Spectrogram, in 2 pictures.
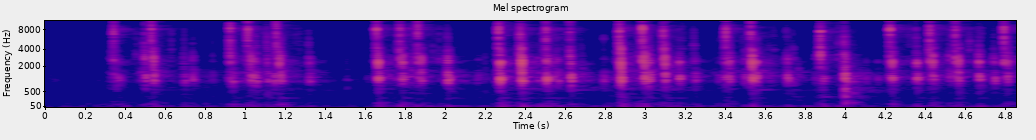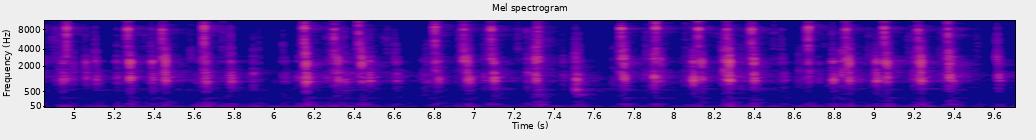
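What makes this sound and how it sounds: Fingertips type continuously on a backlit mechanical keyboard with plastic keycaps, giving a steady stream of short, bright clicky keystrokes. The clacks come in rapid irregular bursts with brief pauses, each strike sharp and dry with almost no ring.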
